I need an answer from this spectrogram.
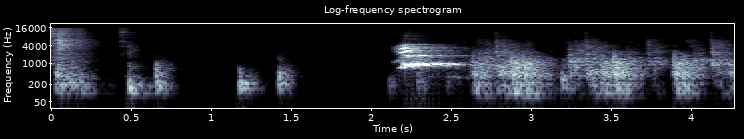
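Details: Four-week-old Cavalier King Charles Spaniel puppies, Daisy's litter, in an indoor pen. A few soft thumps and scuffles come first, then a loud rising yelp and a run of squeaky barks and whines.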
